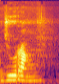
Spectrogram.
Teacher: selanjutnya ada bunyi dari huruf j dengan tanda Pana ke atas bunyi ini termasuk dalam bunyi laminopalatal bunyi paduan dan bersuara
